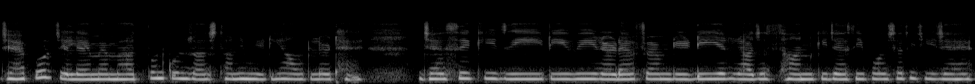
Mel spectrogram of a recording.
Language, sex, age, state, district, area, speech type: Hindi, male, 60+, Rajasthan, Jaipur, urban, spontaneous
